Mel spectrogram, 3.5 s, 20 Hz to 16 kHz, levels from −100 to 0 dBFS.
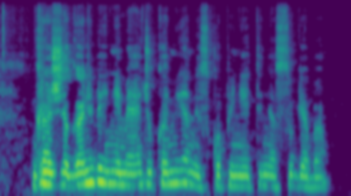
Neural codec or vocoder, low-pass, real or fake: none; 14.4 kHz; real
